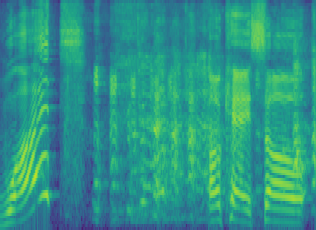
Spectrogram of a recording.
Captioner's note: audience laughing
